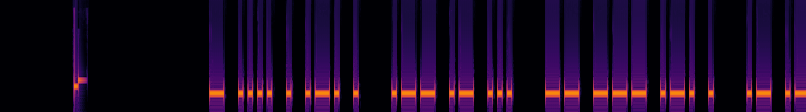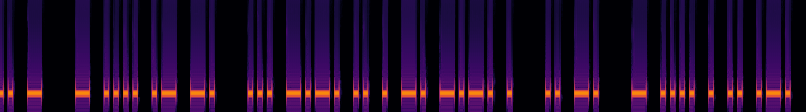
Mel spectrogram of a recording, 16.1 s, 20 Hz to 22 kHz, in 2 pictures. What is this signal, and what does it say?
Morse code, heard as a keyed tone, about 25 wpm, 700 Hz. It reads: THERE WAS MORE ART THAN SCIENCE IN THEIR
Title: Sentences from Top 1000 Words - Review Part 6 - 25wpm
